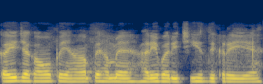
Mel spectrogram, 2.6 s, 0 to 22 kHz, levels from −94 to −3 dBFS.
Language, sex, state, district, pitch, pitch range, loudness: Hindi, male, Uttarakhand, Uttarkashi, 150 Hz, 145-155 Hz, -15 LUFS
